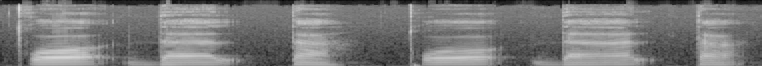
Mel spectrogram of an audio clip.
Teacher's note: یہ دانتوں پر زبان لگانے سے نکلتے ہیں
